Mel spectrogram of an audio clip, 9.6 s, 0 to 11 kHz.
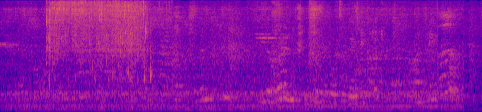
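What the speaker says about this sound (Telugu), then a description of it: "ముందుగా మనం బాస్మతి రైస్ని బాగా వాష్ చేసుకొని వాటర్ పోసి అట్లీస్ట్ ఒక 1 అవర్ నానబెట్టుకుందాం" Basmati rice being washed in water for biryani, with a soft trickle and sloshing of water under steady background hum and occasional voices.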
